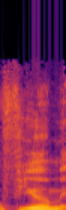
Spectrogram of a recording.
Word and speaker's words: Fum: Fume is pronounced Fume, but it's spelled F-U-M, Fum, if you guys are a phonetic assholes.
